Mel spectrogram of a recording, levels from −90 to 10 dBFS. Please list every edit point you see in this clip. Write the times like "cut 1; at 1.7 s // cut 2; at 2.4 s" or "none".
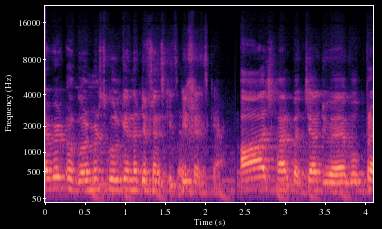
cut 1; at 2.3 s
